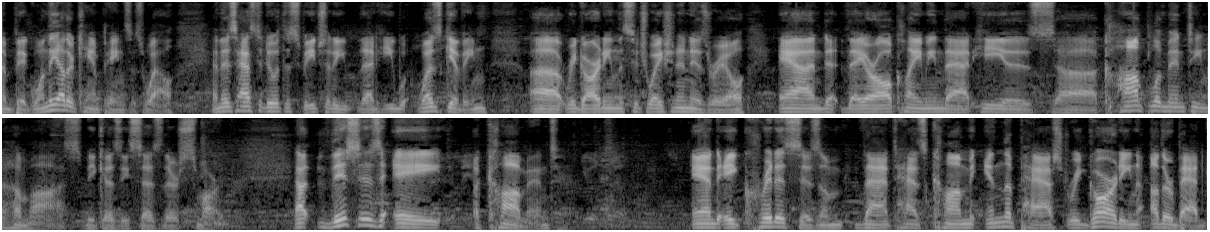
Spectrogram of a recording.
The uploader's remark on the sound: live at Scramblers Diner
